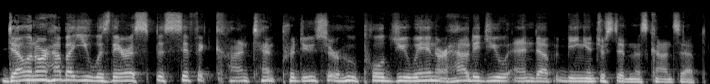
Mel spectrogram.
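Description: A man's voice: a little high, a little fast, gravelly, hardly any pauses. A man co-hosting a podcast, interviewing guests with direct follow-up questions. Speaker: podcast co-host.

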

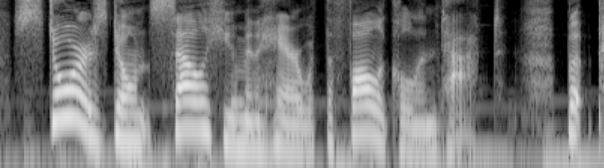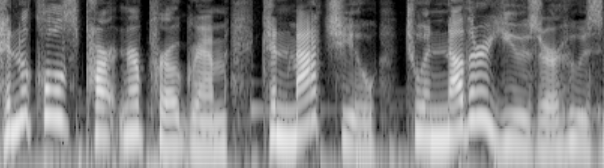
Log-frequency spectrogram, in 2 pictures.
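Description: A woman voicing a coaxing, instructive fitness app assistant in an audio drama, matter-of-fact in manner. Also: a little high.

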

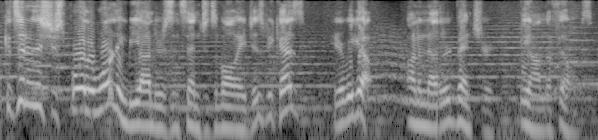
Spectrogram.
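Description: A hoarse, scratchy-voiced man hosting a podcast with a showy, announcer-style scripted delivery. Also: a little high, very animated, fast talker. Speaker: podcast host. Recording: dull lo-fi audio with music behind.

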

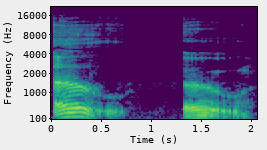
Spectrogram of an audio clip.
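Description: An actor playing a rambling, deadpan male storyteller telling absurd family history in a comedic audio drama, with deliberate dramatic pauses. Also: low-pitched, vocal fry, exaggerated voice. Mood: musing.

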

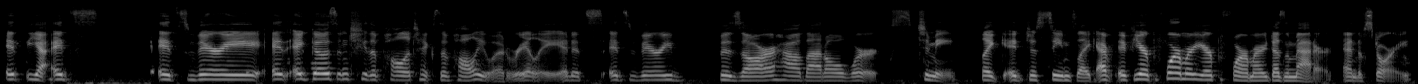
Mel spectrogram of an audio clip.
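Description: A woman hosting an interview in a casual, enthusiastic way, quick to affirm her guest. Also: mid-range voice, sharp tone. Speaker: interview host.

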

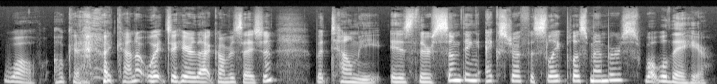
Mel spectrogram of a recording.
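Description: Female podcast host, mid-range pitch, conversational presenting, dry studio-tight sound over faint music. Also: expressive, moderate pace, warm tone, no echo.

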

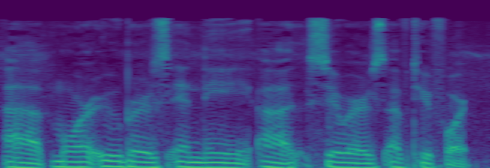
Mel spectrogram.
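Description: A man's voice: fairly low pitch, steady tone, unhurried, mellow. A man co-hosting a podcast, chatting casually with sarcastic, needling remarks. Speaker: podcast co-host. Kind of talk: casual group podcast chat.

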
